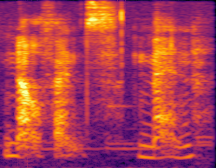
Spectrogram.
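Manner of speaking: very soft, near-whispered apology; hushed, guilty little aside; sheepish whispered aside. Real, not acted. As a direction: drop to a tiny apologetic murmur.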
